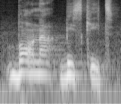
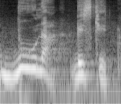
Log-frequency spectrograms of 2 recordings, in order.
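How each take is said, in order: First: The first vowel of the name sounds like 'oh'. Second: The first vowel of the name sounds like 'oo'. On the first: This is how locals in one country used to say it. The speaker calls it wrong. "Ghanaians used to call it Bona biscuit" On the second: This is how the town's name is properly said. The speaker calls it right. "But correct pronunciation"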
